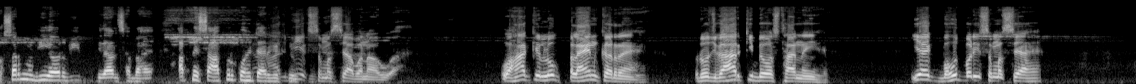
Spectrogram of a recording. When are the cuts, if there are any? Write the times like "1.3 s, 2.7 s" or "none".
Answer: 3.2 s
